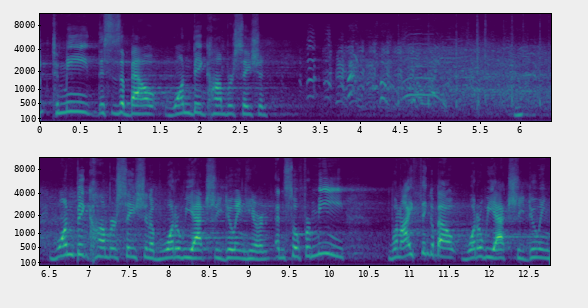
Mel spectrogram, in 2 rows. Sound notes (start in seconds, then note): 3.3 laughing and cheering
